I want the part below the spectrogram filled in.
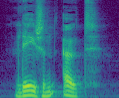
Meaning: inflection of uitlezen: 1. plural present indicative 2. plural present subjunctive
- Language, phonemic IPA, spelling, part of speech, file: Dutch, /ˈlezə(n) ˈœyt/, lezen uit, verb, Nl-lezen uit.ogg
